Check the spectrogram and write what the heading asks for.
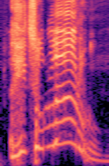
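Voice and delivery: high, sing-song jeer at the defender; mocking taunt. Real, not acted. Gamer mocking the little defender guarding him, high and teasing.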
